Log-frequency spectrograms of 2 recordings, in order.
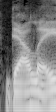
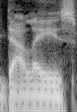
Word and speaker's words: Dallet: Dallet is spelled like ballet with a T on the end, but with a D at the beginning.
